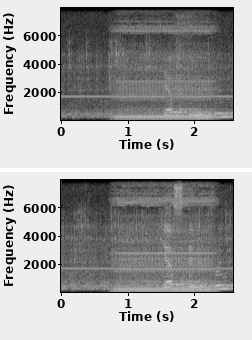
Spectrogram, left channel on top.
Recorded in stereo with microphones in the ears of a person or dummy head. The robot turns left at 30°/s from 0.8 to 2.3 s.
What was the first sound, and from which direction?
A woman speaking, 80° right.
